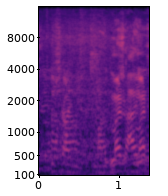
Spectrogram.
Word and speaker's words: Madhushahi: Madhushahi Samosa Centre.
